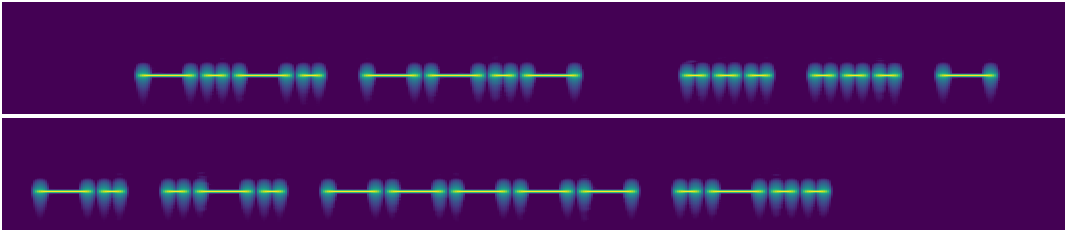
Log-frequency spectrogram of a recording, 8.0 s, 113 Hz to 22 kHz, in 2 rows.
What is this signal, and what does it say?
Morse code, heard as a keyed tone, about 20 wpm, 700 Hz. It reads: CQ SST NR0L
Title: K1USN SST QSO Practice - 20wpm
